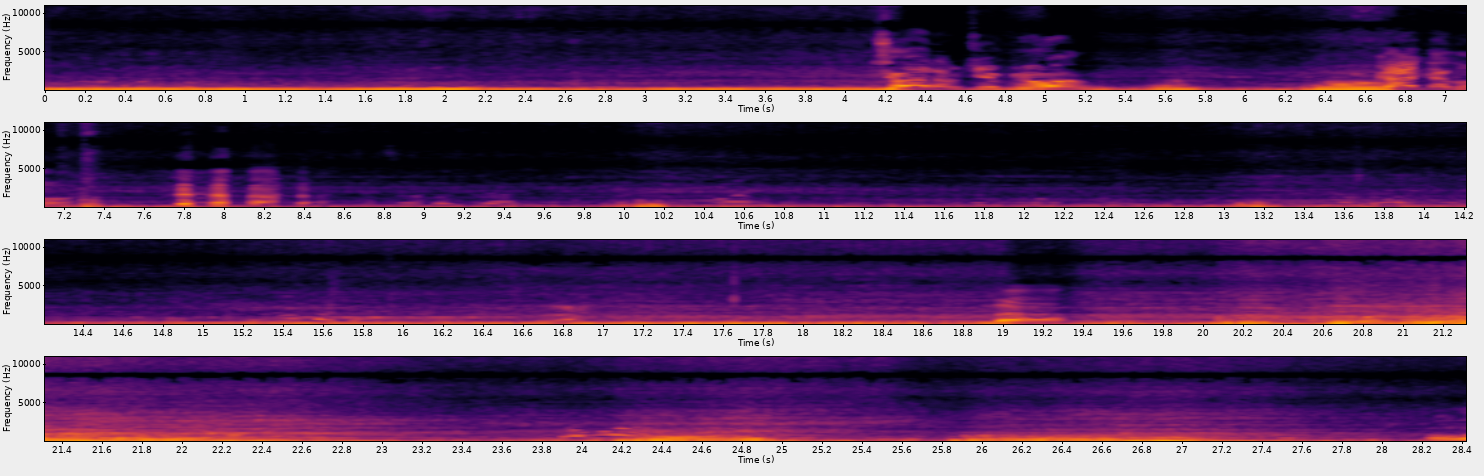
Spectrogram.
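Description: Lada Niva off-road car's engine revving up and down again and again as it works through deep mud, with voices shouting over it.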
